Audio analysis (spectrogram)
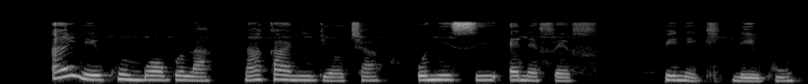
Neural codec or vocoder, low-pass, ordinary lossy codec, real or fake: none; 7.2 kHz; Opus, 64 kbps; real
